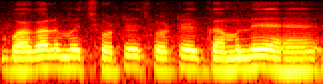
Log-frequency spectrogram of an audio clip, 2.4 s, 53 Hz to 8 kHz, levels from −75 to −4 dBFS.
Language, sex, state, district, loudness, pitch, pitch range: Hindi, male, Bihar, Katihar, -15 LUFS, 130 Hz, 125-135 Hz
